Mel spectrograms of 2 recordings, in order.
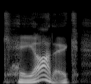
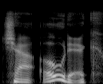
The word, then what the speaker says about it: chaotic: You can know the word chaotic, but if you say chaodic with the stress on the wrong syllable, it sounds confusing.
